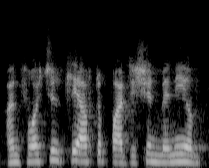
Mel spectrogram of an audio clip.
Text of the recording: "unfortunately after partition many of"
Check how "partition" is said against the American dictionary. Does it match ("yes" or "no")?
yes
